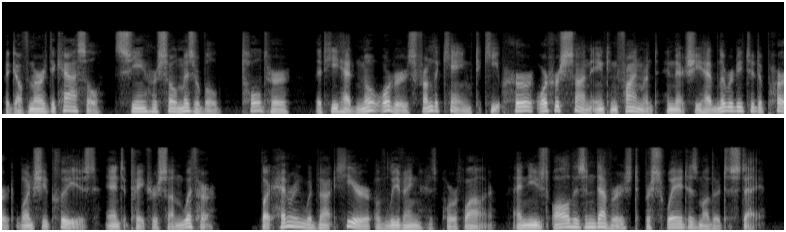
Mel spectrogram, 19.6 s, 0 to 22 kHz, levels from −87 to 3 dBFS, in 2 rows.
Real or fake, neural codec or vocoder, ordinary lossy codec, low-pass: fake; codec, 16 kHz, 0.5 kbps, FunCodec, trained on LibriTTS, 25 frames a second; MP3, 48 kbps; 7.2 kHz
